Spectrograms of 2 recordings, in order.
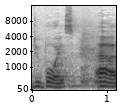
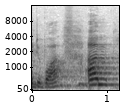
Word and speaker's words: Du Bois: Du Bois, I one time was corrected in Britain for saying that, but he pronounced it Du Bois. He did not say Du Bois.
